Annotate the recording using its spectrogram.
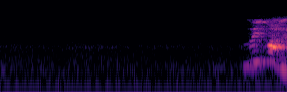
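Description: Near silence, then near the end a short, sudden cry that falls in pitch.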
